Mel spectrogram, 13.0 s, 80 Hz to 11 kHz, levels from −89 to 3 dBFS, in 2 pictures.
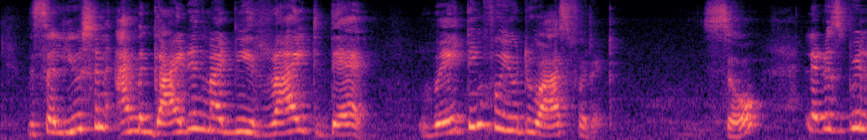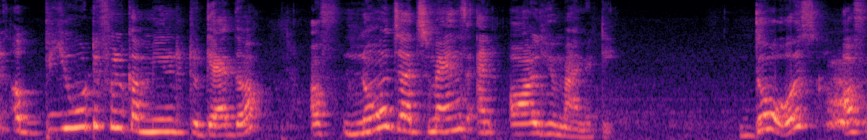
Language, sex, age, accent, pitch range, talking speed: English, female, 20-39, Indian, 255-405 Hz, 150 wpm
